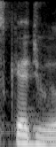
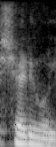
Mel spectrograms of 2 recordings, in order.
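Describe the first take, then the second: First: The word begins with an sk sound. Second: The word begins with a sh sound. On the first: This is the British pronunciation. "Britishers बोलते हैं स्केड्यूल" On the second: This is the American pronunciation. "American बोलते हैं शेड्यूल शायद"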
